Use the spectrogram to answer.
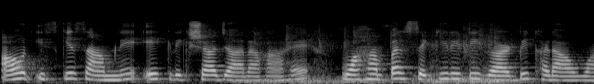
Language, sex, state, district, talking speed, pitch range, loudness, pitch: Hindi, female, Chhattisgarh, Jashpur, 150 wpm, 205-255 Hz, -23 LUFS, 235 Hz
